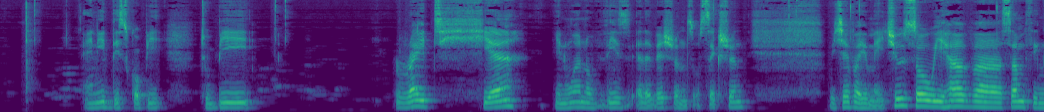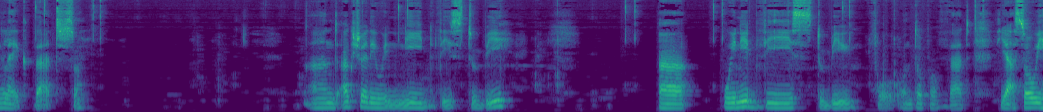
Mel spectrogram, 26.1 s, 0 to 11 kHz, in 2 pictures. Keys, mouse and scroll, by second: 1.2 ctrl+c, 6.4 ctrl+v, 11.2 ctrl+d, 15.0 Escape, 16.4 ctrl+d, 20.3 ctrl+d.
